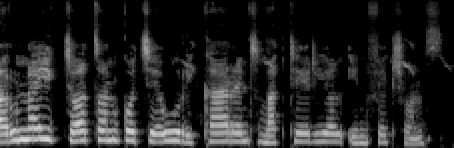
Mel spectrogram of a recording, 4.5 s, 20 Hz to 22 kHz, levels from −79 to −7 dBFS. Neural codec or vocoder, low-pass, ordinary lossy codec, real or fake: vocoder, 44.1 kHz, 128 mel bands every 256 samples, BigVGAN v2; none; none; fake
